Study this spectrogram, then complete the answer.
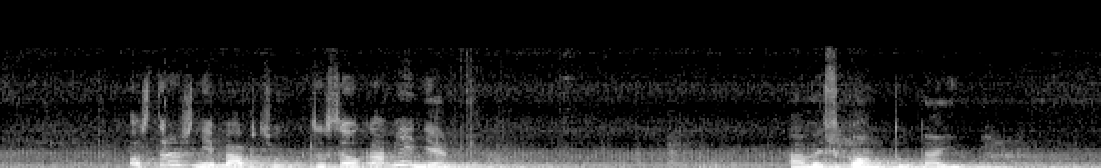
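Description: A child's voice rings out in an echoing hall.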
